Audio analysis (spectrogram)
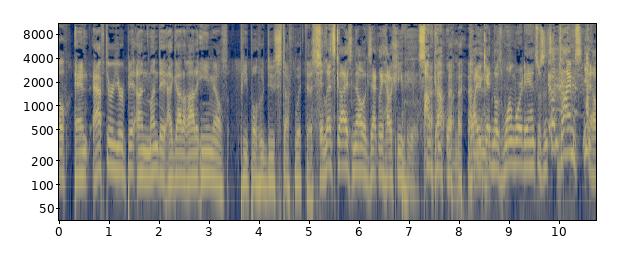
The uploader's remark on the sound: Was on the phone to help the Tribe with their last-second tax questions.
